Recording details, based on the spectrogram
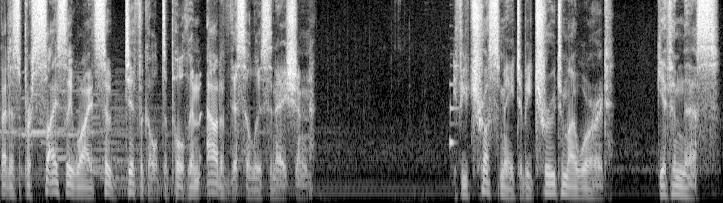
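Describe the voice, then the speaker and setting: A man voicing a stern, composed warrior captain in a video game, speaking in a formal, clinical, measured way. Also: a bass voice, expressive. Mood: grave, clinical. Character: stern, centuries-old imposing warrior captain, grave and composed. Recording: music behind the voice.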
